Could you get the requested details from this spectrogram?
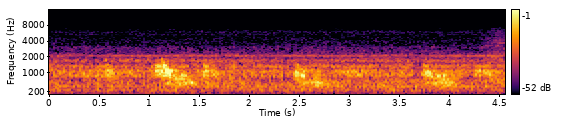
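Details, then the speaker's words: Pulsed-wave Doppler on an Apogee 2300 ultrasound scanning a dog, with blood flowing towards the probe: rhythmic whooshing pulses over faint hiss, the pulsatile blood-flow signal. "If the sound is upsetting your patient, press and hold the FN button, bottom left, and then there's a minus symbol on the J key."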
